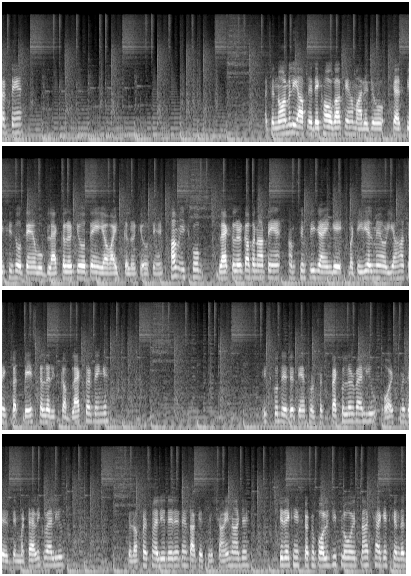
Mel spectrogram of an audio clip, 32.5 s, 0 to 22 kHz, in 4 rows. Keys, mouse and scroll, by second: 1.9-2.4 scroll down 1, 2.4-3.7 middle drag, 3.7 scroll up 2, 3.9 ctrl+s, 4.4-5.4 shift+middle drag, 5.4-6.0 scroll up 1, 6.0-9.0 scroll down 1, 11.9 scroll up 1, 12.3 shift+middle click, 12.7 scroll down 1, 13.0 shift+middle click, 13.9-20.0 drag, 20.0-22.2 scroll down 3, 22.2-26.0 drag, 26.0-26.9 scroll down 1, 26.9-29.8 drag, 29.8 middle click, 30.6 KP_7, 31.4-31.7 scroll up 2, 31.7 shift+middle click, 32.1 scroll down 2, 32.4 shift+middle click.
